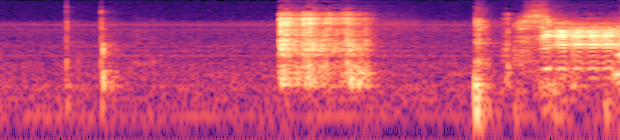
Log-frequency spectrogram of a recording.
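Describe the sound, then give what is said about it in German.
Two clear bleats from a sheep, the second longer and more drawn out, preceded by a few soft clicks, with no one talking. “Schaf!”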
